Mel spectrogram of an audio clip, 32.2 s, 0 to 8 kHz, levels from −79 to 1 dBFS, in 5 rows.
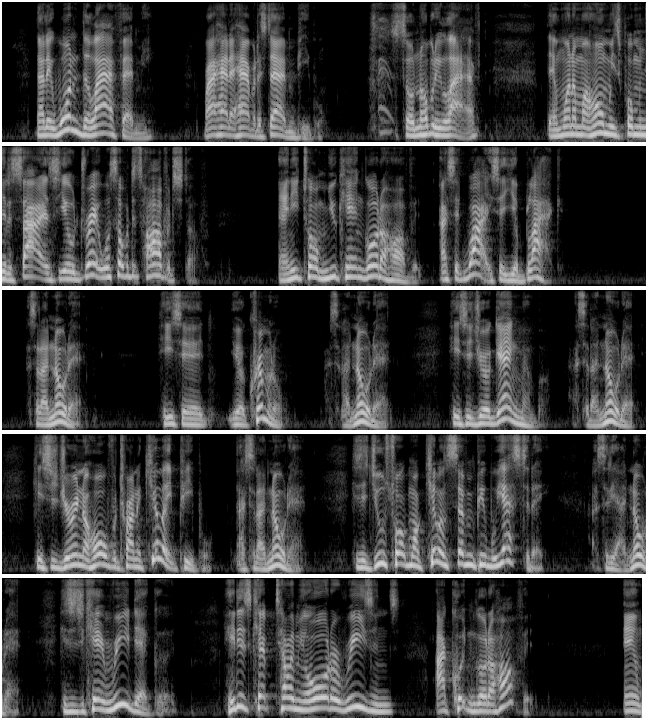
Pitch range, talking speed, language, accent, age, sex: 130-175 Hz, 250 wpm, English, American, 30-49, male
